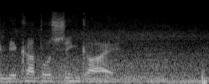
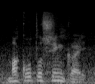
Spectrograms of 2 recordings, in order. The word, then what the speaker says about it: Makoto Shinkai: Unix huny anime by mikato shinkai mikato shinkai are the best Makoto shinkai I think you said it wrong but thank you so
